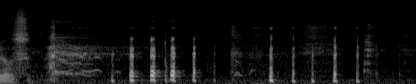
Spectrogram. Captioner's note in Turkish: Gülme sesi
